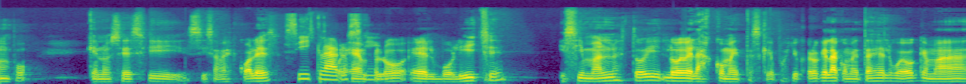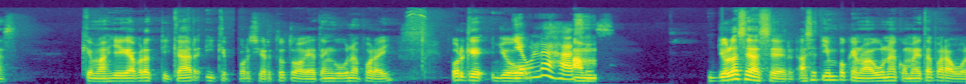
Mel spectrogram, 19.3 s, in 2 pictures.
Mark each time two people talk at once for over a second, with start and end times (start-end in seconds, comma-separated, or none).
none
